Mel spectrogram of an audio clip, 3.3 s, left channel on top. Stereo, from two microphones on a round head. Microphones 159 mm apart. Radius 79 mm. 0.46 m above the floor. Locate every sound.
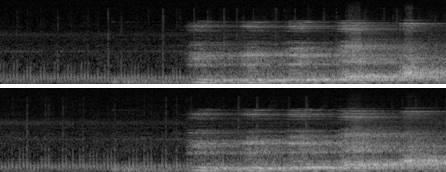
0.8 s laughter: centre (ahead or behind), 3.5 m; by 3.2 s 40° left (ahead or behind), 1.4 m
